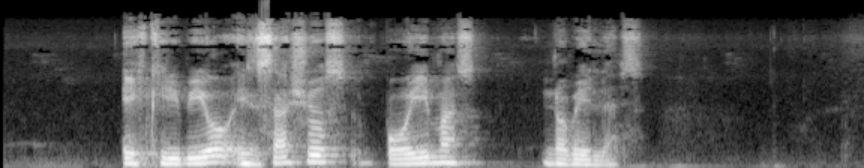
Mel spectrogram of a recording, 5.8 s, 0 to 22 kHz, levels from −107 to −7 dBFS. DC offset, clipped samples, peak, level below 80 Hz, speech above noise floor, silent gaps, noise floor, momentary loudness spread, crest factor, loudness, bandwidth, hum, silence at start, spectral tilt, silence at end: under 0.1%; under 0.1%; 0 dBFS; -48 dBFS; 46 dB; none; -60 dBFS; 16 LU; 18 dB; -15 LUFS; 16 kHz; none; 0.8 s; -4.5 dB/octave; 1.5 s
